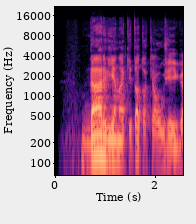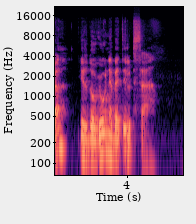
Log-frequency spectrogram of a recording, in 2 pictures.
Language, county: Lithuanian, Šiauliai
